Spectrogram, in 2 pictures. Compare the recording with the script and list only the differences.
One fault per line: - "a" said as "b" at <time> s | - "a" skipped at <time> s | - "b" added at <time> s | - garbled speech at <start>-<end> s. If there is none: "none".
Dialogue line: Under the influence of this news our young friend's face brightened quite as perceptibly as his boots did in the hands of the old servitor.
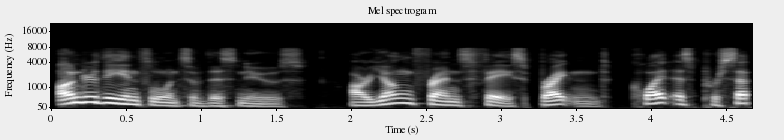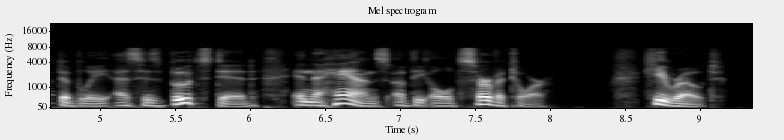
- "He wrote" added at 8.6 s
